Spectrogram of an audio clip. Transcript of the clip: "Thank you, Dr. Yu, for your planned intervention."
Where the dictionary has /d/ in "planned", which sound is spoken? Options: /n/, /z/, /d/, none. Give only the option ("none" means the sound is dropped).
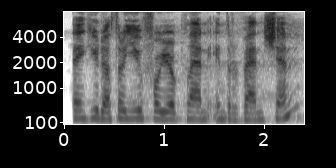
none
